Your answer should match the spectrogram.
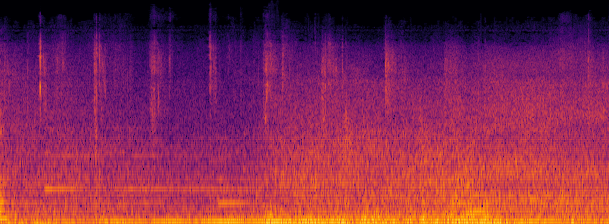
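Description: Wind rumbling on the microphone on an open beach, with faint background music holding a few long notes.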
